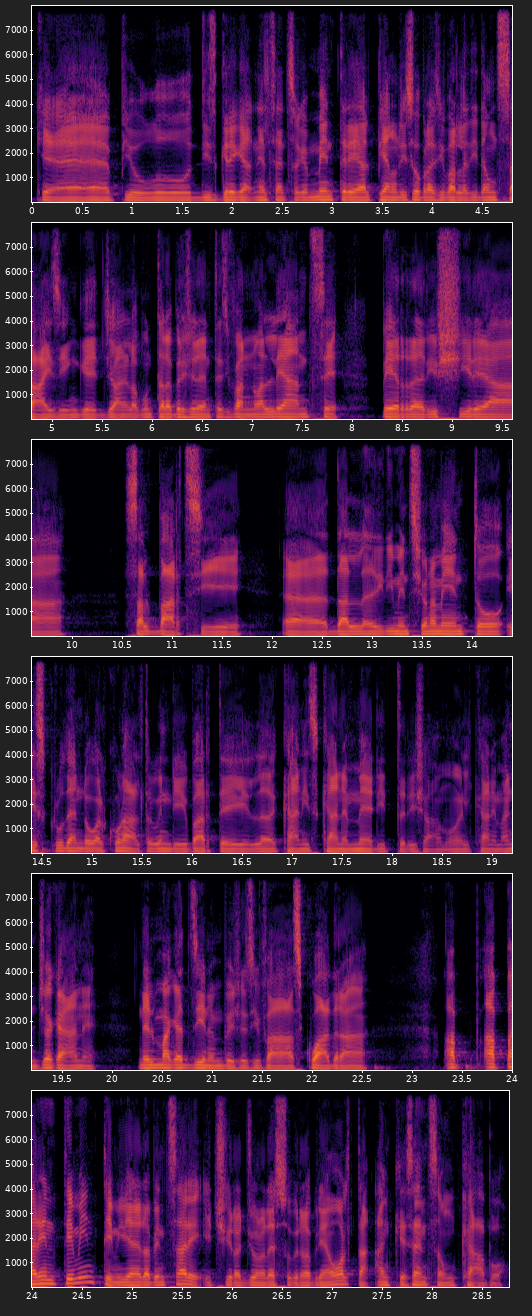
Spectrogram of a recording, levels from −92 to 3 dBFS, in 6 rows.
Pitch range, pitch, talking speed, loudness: 95-110 Hz, 100 Hz, 145 wpm, -33 LUFS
